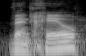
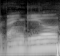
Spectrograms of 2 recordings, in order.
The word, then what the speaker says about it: Van Geel: And the sort of genius in that group is this guy, Una Van Geel, or Van Geel, if you read it with English pronunciation.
